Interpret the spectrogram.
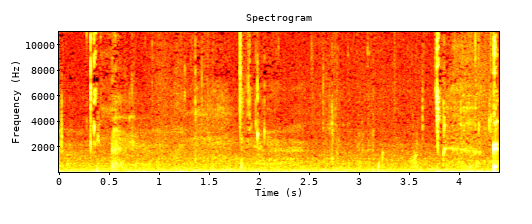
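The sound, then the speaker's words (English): Someone slurps a chocolate Nesquik drink from a cup, with a few short, wet sips and mouth noises over a low, steady background hum. “So have a slurp on that, and let me know what you think.”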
